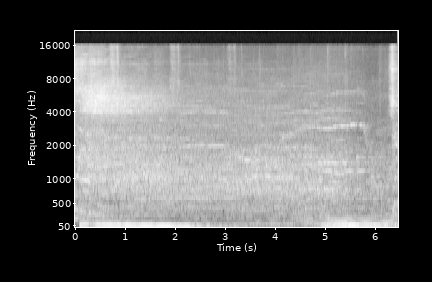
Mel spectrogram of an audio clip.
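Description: Live concert music through a large PA system, with a deep bass that hits right at the start, drops back around the middle and comes back in near the end, over a cheering crowd.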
